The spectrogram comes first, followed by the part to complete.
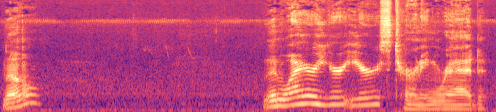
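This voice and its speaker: A man playing a gentle, affectionate, innocently oblivious dragon in an intimate, earnest ASMR roleplay. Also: a little high, big pitch swings, drawn-out words, slight background noise, exaggerated voice. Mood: puzzled affection. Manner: earnest, softly teasing, innocently puzzled.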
